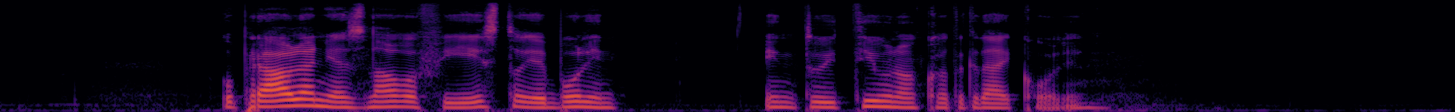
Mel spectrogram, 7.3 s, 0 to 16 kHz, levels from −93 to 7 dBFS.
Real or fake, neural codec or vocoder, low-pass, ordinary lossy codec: fake; codec, 44.1 kHz, 7.8 kbps, Pupu-Codec; 14.4 kHz; none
